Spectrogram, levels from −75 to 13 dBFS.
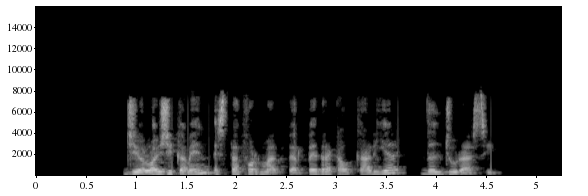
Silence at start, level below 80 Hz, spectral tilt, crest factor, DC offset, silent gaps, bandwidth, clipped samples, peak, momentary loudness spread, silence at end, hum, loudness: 0.9 s; -56 dBFS; -3.5 dB/octave; 16 dB; under 0.1%; 3.78-3.84 s; 8.4 kHz; under 0.1%; 0 dBFS; 9 LU; 0.65 s; none; -16 LUFS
